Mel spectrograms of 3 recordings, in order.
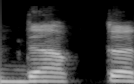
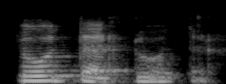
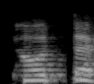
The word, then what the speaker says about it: daughter: The doctor ya, Miss. The daughter. The anak perempuan kami. Our doctor. Daughter bacanya. Daughter.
